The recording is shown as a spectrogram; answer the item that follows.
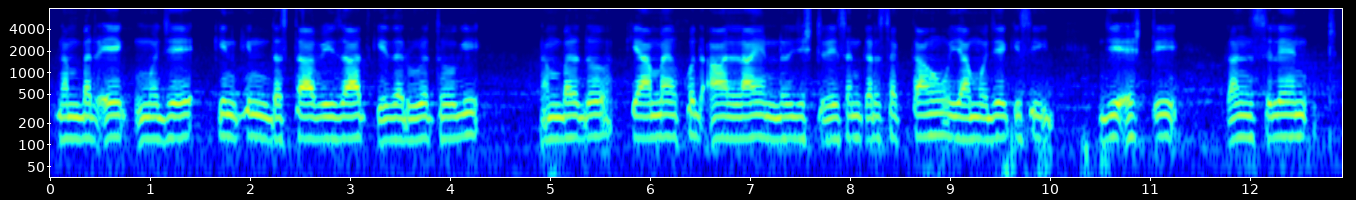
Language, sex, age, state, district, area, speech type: Urdu, male, 18-30, Uttar Pradesh, Balrampur, rural, spontaneous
